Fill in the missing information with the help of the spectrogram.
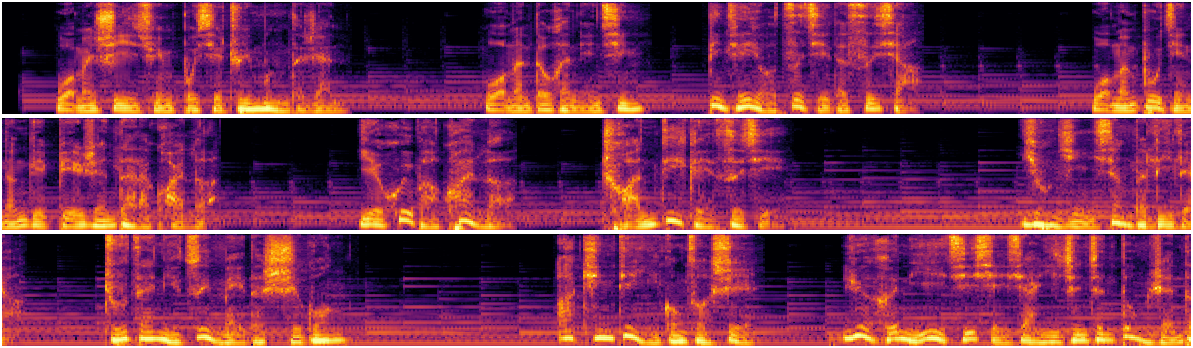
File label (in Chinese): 男 广告 电影工作室 商务感, 国语男声配音 暖声录音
